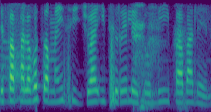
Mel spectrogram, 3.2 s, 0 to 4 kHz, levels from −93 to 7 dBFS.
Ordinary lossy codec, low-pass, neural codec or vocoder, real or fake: none; 3.6 kHz; none; real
